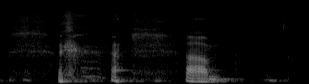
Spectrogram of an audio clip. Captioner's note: laughs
